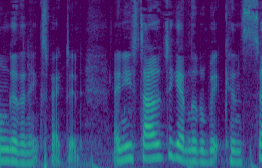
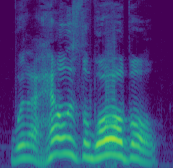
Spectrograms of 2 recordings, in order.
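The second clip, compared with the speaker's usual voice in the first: much louder angry shout; yell; 4 semitones higher, 18 dB louder than usual. A narrator's reading. Darby yelling at his drunk team, loud. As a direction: bellow it across the bar. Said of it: "he yelled loudly".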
